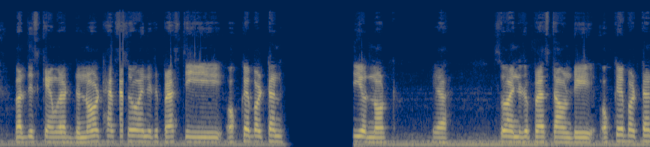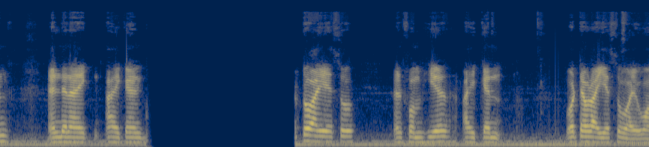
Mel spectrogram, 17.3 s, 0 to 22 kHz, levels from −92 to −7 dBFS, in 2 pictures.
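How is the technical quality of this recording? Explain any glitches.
Two kinds of glitch, each happening twice, so the recording isn't clean.

Chunks out of order at 1.48 to 1.64 s and 16.0 to 16.12 s: a 40 ms chunk plays late, three chunks behind in the first case and two in the second. Nothing's missing, but the scrambled order and hard joins give a brief jumbled stutter.

Long network dropout at 3.79 to 4.73 s and 10.63 to 12.62 s: the audio stops, leaving a short fading buzz for about a tenth of a second, then silence for about 0.81 s and 1.89 s respectively. It likely comes from packets never arriving, so the receiver filled the gap. The sound resumes further on, with roughly 0.92 s and 1.98 s lost.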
